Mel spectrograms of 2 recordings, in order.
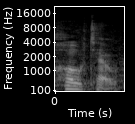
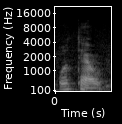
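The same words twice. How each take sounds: First: "hotel" with a breathed H at the start; sounded English H. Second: "hotel" with no H sound, starting on the vowel; Portuguese silent H. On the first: Teacher shows English H words, "hotel" with its H aspirated. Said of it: "tem esse som de R". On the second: Teacher gives the Portuguese word first, "hotel" with silent H. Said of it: "eu pronuncio palavras com H no inglês". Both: Shown as a demonstration.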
